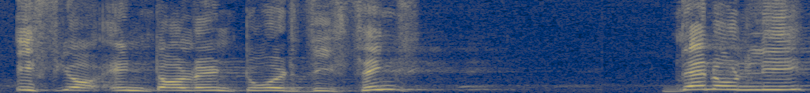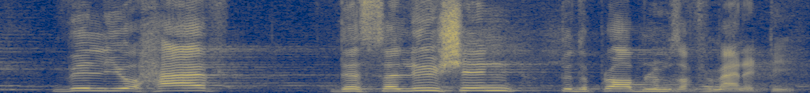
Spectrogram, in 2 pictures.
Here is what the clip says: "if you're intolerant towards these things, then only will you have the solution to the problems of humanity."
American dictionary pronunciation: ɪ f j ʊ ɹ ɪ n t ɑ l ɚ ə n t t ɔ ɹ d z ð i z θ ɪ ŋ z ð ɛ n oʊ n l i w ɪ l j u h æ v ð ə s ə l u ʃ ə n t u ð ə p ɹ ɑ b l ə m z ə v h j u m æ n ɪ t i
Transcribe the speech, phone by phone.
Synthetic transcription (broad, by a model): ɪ f j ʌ ɹ ɪ n t ɑ l ɚ ə n t t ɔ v d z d i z t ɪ ŋ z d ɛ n oʊ n l i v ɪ l j u h æ v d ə s ə l u ʃ ə n t u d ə p ɹ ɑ b l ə m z ə v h j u m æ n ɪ t i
